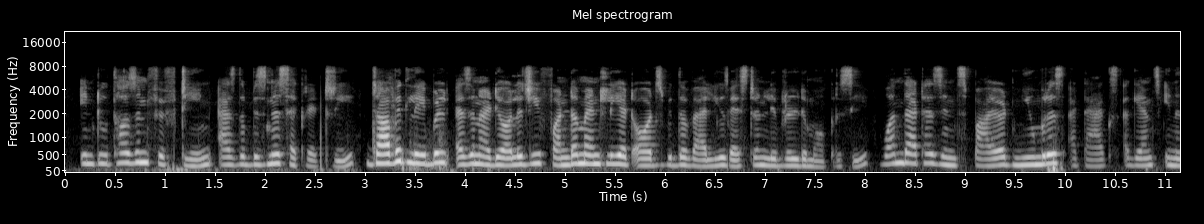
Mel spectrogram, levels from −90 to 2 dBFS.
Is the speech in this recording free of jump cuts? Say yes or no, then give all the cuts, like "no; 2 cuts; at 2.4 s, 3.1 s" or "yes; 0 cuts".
no; 4 cuts; at 2.9 s, 3.8 s, 6.6 s, 8.1 s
